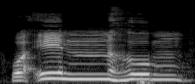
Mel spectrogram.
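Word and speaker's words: وإنهم: Wain enggak boleh. Wain ya. Wain hum ya.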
